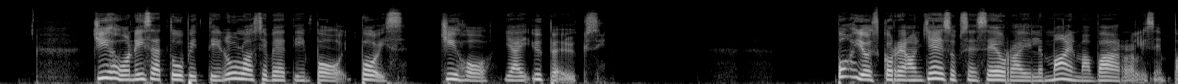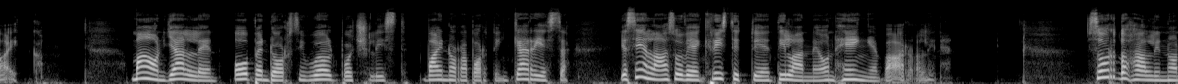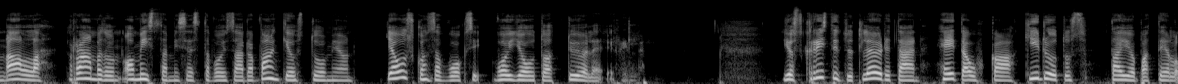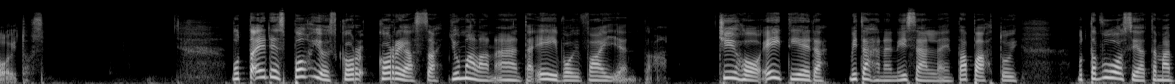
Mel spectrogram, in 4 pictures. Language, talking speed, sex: Finnish, 95 wpm, female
